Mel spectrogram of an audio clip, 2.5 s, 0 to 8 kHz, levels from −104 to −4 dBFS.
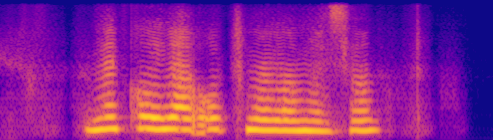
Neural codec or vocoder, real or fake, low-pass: codec, 16 kHz, 0.5 kbps, FreqCodec, smaller model; fake; 7.2 kHz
